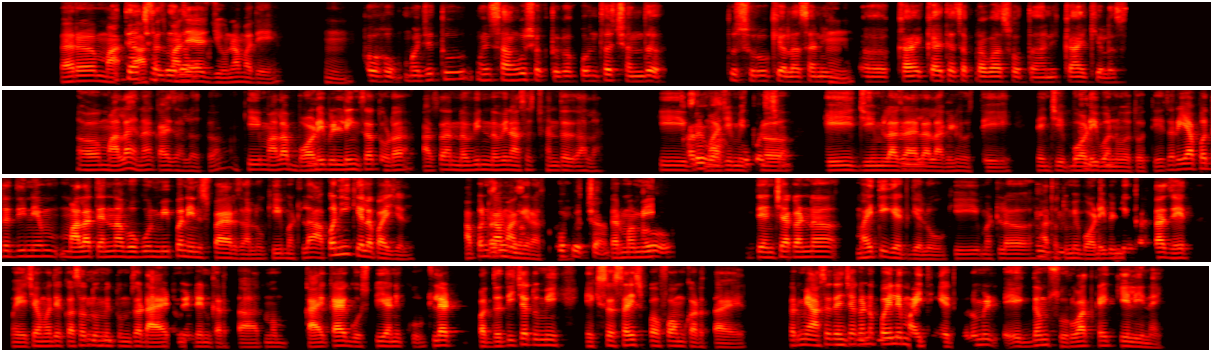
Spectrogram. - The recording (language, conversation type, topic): Marathi, podcast, एखादा नवीन छंद सुरू कसा करावा?
- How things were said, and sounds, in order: tapping; other background noise; in English: "बॉडी बिल्डिंगचा"; in English: "जिमला"; in English: "बॉडी बिल्डिंग"; in English: "डायट"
